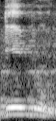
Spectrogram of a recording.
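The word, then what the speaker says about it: debut: donation মানে দান করা মেক ডোনেশন মেক ডে উচ্চারণ ডেবু ডেবু ডি ই বি ইউ টি টি এর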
